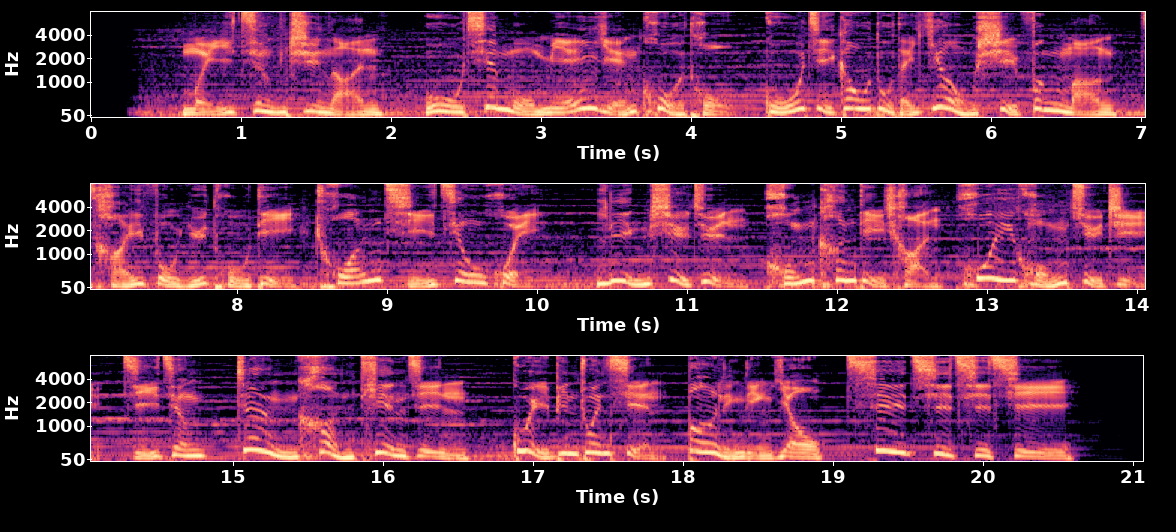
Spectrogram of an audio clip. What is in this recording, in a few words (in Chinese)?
男 广告; 领世郡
